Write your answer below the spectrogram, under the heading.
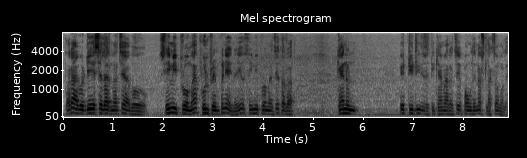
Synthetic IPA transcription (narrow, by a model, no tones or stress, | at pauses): t̪ʌɾʌːβʌɖieselʌrmat͡sʌĩʌbʌ | semipromapʰulpʰrempʌniɦʌjnʌjosemipromat͡sʌĩt̪ʌɾʌ | kanon | eʈiɖit̪sʌt̪ikamaɾat͡saĩpaw̃d̪enʌslaɡ̚t͡sʰʌwmʌlaj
